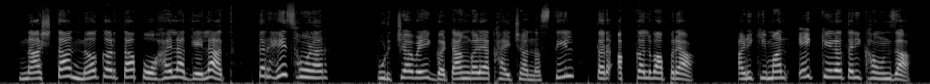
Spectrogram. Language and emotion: Marathi, angry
